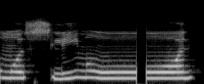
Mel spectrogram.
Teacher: الہا واحدا ونحن، نحنو نہیں پڑھنا، ونحنو، ہا کو وسطی حلق تھوڑا سا ادا کریں گے، نون کے پیش کو لمبا نہیں کریں گے، نحنو نہیں پڑھنا، ونحنو لہو مسلمون، سین کی سٹی ہم واضح کریں گے اور واو مد آیا تو مد اصلی کریں گے اور نون کو ہم ساکن کر دیں گے وقف کرتے ہوئے، اور یہاں پر مد عارض بھی ہوگی، 2 یا 4 یا 6 کاؤنٹ ہم نے اس کو لمبا کرنا ہے.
